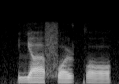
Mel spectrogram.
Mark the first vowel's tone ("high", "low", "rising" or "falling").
low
